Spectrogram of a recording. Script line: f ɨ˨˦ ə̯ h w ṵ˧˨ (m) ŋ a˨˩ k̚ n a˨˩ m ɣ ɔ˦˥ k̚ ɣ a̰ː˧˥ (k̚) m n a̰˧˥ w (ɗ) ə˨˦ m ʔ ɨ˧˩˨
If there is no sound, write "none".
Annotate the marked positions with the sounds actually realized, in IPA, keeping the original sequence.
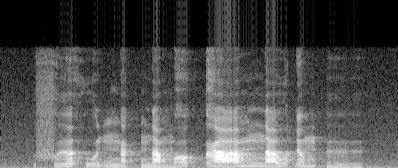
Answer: n, none, ɗ

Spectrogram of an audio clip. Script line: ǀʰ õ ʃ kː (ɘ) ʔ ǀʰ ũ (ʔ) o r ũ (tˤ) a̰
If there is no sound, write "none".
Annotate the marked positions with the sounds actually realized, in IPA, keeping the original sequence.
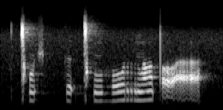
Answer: ɘ, ɦ, tˤ

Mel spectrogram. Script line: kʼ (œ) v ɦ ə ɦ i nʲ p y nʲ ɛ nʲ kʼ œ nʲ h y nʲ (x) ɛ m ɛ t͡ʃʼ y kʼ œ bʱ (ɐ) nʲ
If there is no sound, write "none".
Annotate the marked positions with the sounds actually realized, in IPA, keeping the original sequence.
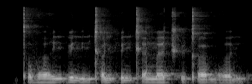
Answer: ə, kʼ, ə

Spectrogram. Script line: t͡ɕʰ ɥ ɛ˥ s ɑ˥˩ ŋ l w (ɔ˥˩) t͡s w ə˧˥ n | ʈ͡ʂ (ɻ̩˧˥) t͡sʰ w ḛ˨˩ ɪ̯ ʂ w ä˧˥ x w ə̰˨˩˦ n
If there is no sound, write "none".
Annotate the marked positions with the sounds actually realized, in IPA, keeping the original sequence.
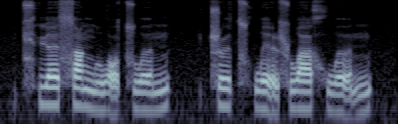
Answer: ɔ̰˨˩, ɻ̩˧˥

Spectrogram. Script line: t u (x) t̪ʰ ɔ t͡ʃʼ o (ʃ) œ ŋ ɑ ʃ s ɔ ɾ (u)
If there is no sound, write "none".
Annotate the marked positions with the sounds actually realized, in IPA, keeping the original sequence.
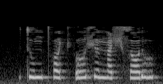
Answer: ŋ, ʃ, u

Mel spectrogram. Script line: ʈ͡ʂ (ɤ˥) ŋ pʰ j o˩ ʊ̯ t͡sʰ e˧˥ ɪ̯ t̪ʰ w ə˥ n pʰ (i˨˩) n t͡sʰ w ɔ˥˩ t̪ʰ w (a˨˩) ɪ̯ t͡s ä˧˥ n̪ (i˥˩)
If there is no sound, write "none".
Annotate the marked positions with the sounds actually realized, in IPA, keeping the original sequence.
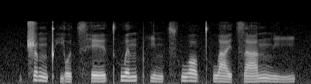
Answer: ɤ˥˩, i˨˩, a˨˩, i˨˩˦

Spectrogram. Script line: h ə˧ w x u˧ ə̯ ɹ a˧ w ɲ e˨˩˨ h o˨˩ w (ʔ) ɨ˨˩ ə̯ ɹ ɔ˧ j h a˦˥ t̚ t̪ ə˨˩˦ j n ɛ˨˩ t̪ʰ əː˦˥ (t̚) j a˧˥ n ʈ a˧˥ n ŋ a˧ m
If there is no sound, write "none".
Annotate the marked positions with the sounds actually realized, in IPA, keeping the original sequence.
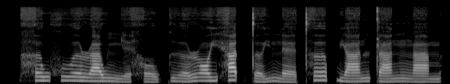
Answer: k, p̚

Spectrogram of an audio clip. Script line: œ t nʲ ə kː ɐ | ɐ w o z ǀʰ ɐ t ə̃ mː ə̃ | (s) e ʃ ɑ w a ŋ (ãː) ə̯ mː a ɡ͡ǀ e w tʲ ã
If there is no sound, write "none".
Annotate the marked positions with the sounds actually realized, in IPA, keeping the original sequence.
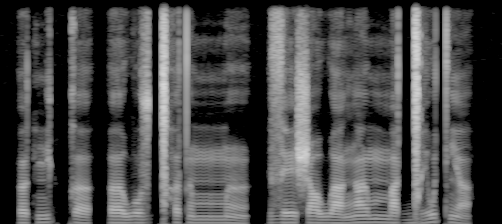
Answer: z, ã

